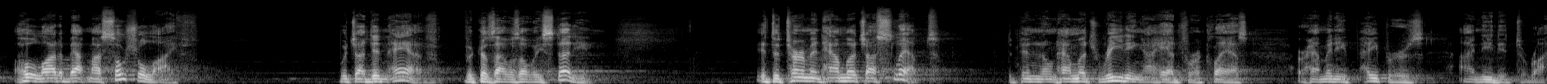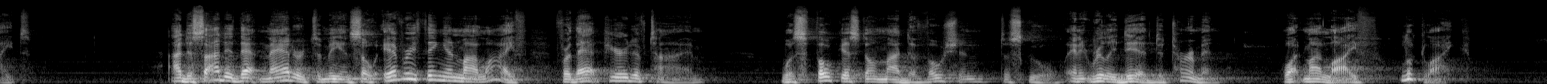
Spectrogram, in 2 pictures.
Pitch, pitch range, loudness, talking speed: 125 Hz, 110-145 Hz, -19 LUFS, 145 wpm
